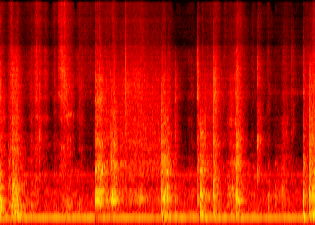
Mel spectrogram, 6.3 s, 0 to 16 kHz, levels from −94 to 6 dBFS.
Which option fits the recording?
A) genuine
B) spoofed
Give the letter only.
B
